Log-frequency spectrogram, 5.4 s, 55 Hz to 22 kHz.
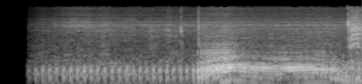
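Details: Kawasaki ZRX400 after carburetor cleaning: crisp, even idle pulses about four a second, then clean blips that rise and settle without stumbling; idles and revs properly.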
